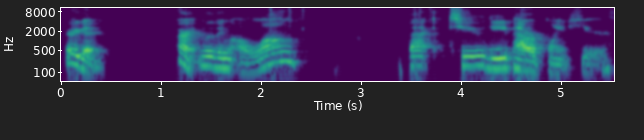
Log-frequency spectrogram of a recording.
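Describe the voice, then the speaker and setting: A language teacher with a mid-pitched, very animated delivery lectures beginners on pronunciation. The instruction is step by step, with frequent check-ins, in a roomy, echoing recording. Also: unhurried. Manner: instructional, checking in often with okay and right. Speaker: Spanish teacher. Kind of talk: introductory language lecture on pronunciation, with repeat-after-me examples. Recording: roomy, echoey sound.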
